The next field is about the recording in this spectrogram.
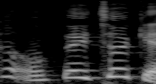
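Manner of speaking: mock very high voice, close to tears. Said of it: "he's kinda tearing up and he's like".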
